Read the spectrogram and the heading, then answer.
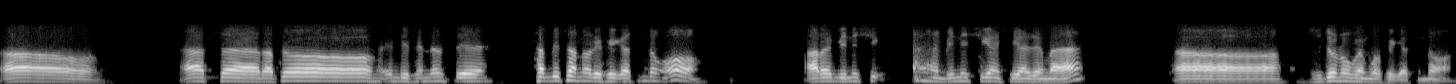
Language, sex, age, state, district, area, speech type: Bodo, male, 60+, Assam, Chirang, urban, conversation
